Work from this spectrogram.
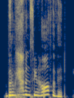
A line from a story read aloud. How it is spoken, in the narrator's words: he said, his voice taut with pain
